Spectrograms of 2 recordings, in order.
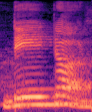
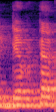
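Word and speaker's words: debtor: डेटर, डेटर पढ़ेंगे ना कि डेब्टर पढ़ेंगे, यानी कर्जदार।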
